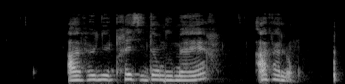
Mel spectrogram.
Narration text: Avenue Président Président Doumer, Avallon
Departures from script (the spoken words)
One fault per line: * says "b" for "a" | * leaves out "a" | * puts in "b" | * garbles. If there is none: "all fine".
* leaves out "Président"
